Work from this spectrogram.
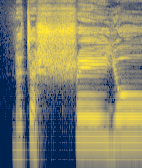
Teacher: तो तीसरा चरण इस तरह से पढ़ेंगे आप, न च श्रेयोनुपश्यामि। अवग्रह है तो यो को ज़्यादा खींचेंगे,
